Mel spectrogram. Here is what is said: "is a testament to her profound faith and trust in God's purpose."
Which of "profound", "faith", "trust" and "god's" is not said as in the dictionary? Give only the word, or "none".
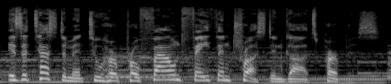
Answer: none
